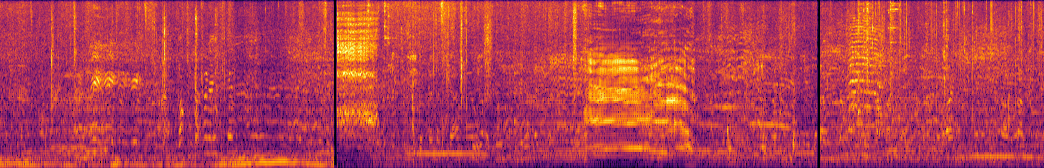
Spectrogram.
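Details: Cows unloaded from a truck at a market: deep, low rumbling moos in the first seconds, then a louder rising-and-falling moo midway, with people talking throughout and steady background din.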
